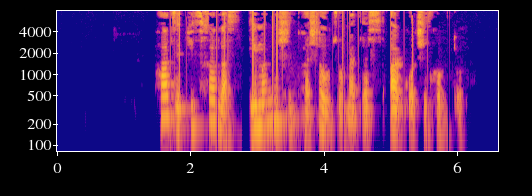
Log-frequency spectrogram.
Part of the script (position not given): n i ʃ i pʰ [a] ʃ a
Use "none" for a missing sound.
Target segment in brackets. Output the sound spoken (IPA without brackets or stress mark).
a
